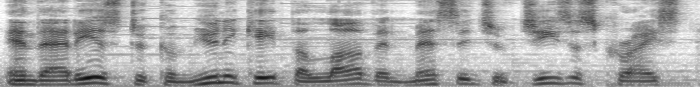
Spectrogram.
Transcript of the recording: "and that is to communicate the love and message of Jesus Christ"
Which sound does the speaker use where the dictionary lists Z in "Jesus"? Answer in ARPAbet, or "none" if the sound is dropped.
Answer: Z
